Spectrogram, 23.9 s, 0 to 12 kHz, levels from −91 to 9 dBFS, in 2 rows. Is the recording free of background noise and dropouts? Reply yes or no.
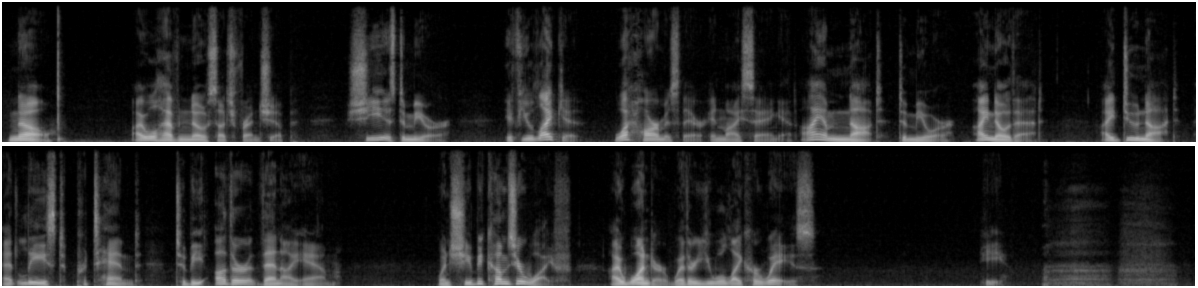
no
